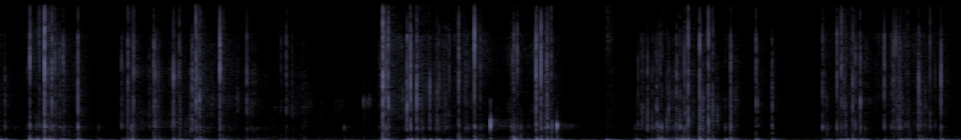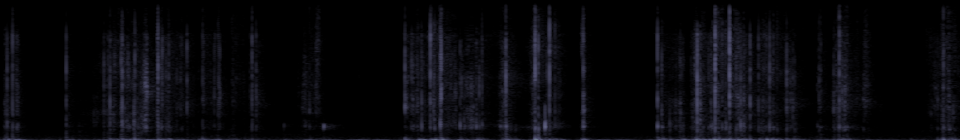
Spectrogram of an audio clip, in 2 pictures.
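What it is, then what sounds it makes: Plastic rhinestone sticker sheet. A flexible plastic rhinestone sticker sheet, bent and held in both hands, is scratched by long nails across its rows of small acrylic gems. The result is a run of dense, rapid scratching and crinkling bursts with bright, hissy edges and a low rumble underneath. Short pauses break up the bursts.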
